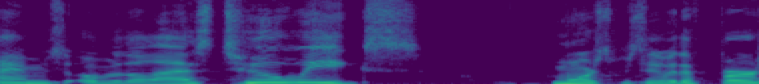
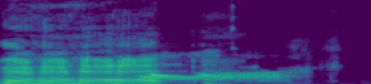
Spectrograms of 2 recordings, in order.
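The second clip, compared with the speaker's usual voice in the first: long, louder gruff British curse; Roy Kent; 5 dB louder than usual. Acted. Repeating the approved impression for friends, gruff swearing. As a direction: stretch out the hardman's growled swear. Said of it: "was a Roy Kent impression".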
